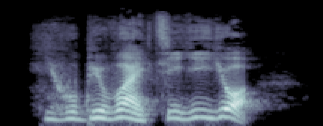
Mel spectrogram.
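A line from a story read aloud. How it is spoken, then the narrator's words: Pleading. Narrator (Russian): взмолился он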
